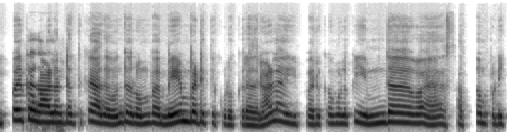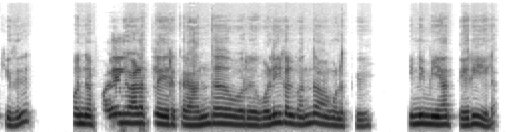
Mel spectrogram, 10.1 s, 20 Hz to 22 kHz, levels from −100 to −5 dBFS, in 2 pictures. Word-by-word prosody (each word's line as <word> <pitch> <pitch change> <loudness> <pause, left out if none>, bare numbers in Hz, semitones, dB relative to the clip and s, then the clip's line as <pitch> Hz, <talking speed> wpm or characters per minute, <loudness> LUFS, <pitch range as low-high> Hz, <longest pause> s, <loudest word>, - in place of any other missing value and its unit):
இப்ப 220 +7 -9
இருக்க 300 0 +5
காலகட்டத்துக்கு 245 0 +3
அத 220 -2 +3
வந்து 240 +5 +1
ரொம்ப 215 +3 +1 0.2
மேம்படுத்தி 240 -1 +4
குடுக்குறதுனால 185 - -1
இப்ப - - -18
இருக்கவங்களுக்கு 215 +4 -3
இந்த 230 +5 +2 0.3
வ - - +2 0.3
சத்தம் 195 +5 -6
புடிக்குது. 195 -2 -4 0.5
கொஞ்சம் 210 -2 -1
பழைய 215 +4 -2
காலத்துல 225 -1 0
இருக்கிற 190 -1 -5
அந்த 210 +3 -2 0.2
ஒரு 180 -1 -2 0.2
ஒலிகள் 220 -1 -1
வந்து 220 +4 -3
அவங்களுக்கு? 165 -4 -6 0.5
இனிமையா 200 -2 +2 0.2
தெரியல. 175 -2 -2
210 Hz, 150 wpm, -18 LUFS, 190-230 Hz, 0.5 s, இருக்க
